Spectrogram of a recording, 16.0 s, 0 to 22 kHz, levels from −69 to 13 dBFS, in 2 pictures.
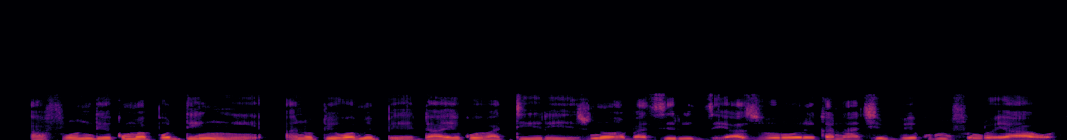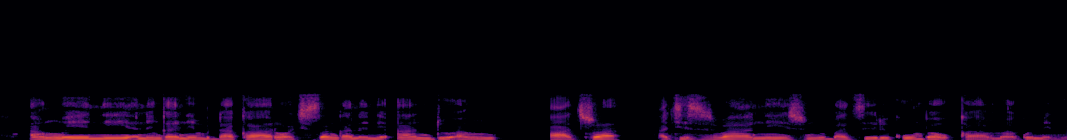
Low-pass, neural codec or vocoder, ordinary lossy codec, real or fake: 7.2 kHz; none; AAC, 48 kbps; real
